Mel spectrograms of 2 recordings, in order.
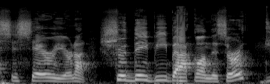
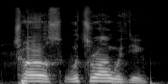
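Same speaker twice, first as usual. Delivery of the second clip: deep, put-on hulking giant's big-man voice; 4 semitones lower, 4 dB louder than usual. Quoting a basketball commentator on a slam dunk: imitating a seven-foot-tall man's voice. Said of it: "was that a bad impression?".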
